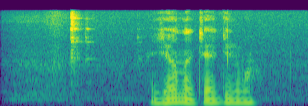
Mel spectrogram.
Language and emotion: Russian, neutral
